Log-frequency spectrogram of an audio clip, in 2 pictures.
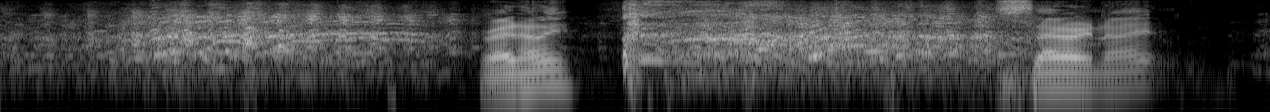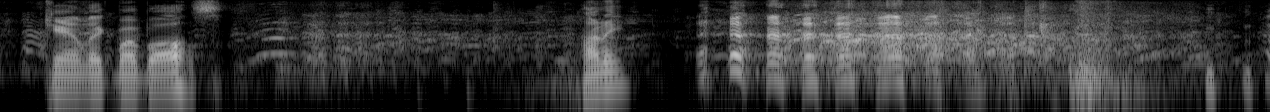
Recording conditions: live audience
